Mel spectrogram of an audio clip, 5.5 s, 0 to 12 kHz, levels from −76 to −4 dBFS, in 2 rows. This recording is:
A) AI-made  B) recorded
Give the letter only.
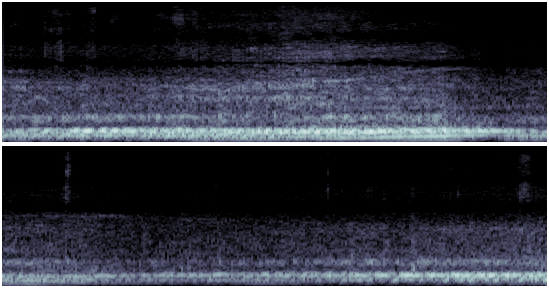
B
